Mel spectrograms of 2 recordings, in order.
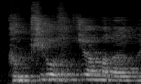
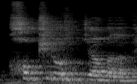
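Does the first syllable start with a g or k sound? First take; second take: g sound; k sound. First: The first syllable starts with a soft g sound. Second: The first syllable starts with a harsh k sound. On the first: The speaker calls it right. "해야 되는데" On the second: The speaker calls it wrong. "커로 발음한다는 거예요"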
